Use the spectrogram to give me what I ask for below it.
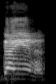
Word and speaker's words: Diana: do you mispronounce this diana there's only one way to pronounce it yeah it doesn't matter how you spell it it's the same way you say it yeah like they put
